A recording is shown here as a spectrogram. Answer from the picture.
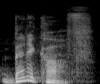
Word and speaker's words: Bennecoff: with us is benicoff hi hello you got my name right I did yeah and I didn't think I would goof that up but it's actually it sounds like it's spelled her shop is subie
